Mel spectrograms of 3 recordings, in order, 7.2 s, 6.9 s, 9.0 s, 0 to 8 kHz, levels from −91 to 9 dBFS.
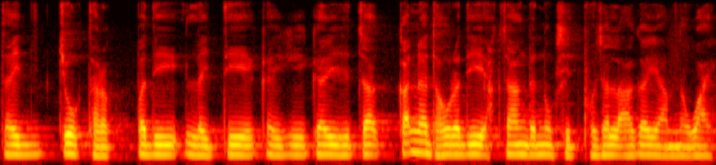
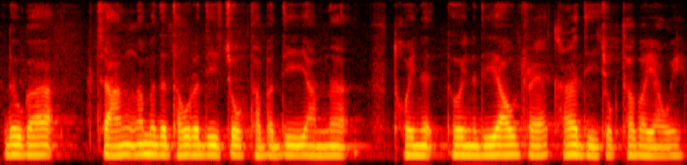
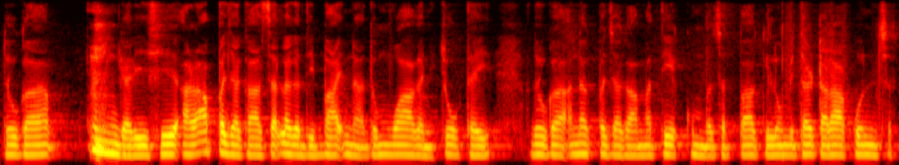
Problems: none marked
